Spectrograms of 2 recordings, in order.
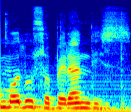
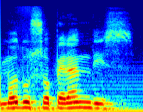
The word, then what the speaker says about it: modus operandi: y buscan, dicen, el modus operandis, y no, en realidad lo correcto es modus operandi, el modo de operar, el modo de actuar. Lo correcto es modus operandi.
